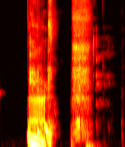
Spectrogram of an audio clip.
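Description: sneeze

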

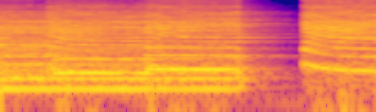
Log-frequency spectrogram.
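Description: air horn sound effect

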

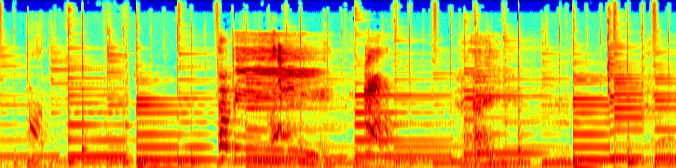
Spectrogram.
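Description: puppy barking and whimpering

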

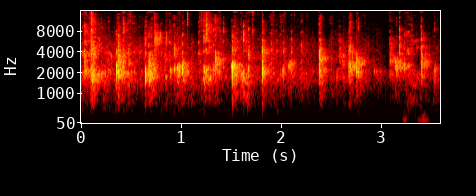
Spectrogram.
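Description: round of applause

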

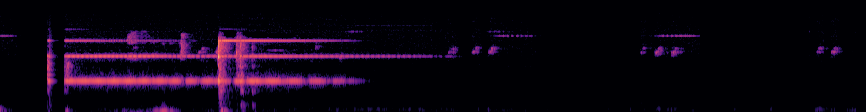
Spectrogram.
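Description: meditation bell being rung

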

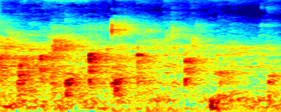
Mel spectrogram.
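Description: audience applause

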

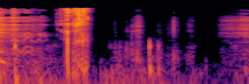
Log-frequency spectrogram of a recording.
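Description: crunching a chip

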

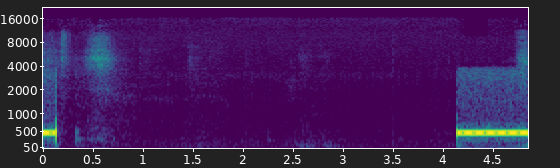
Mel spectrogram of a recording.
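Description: phone call ringing out

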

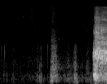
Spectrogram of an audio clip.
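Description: coughing

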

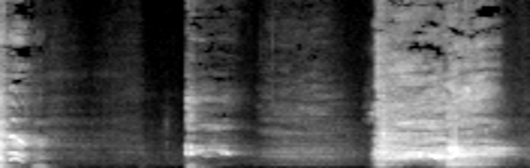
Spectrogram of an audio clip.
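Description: coughing

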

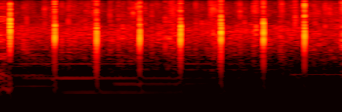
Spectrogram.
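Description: audience applauding

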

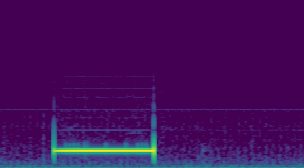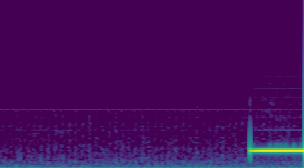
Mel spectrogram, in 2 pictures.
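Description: phone call ringing tone

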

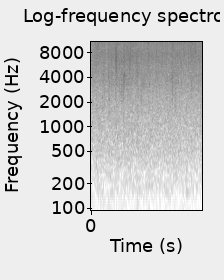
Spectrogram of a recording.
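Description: rain falling

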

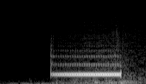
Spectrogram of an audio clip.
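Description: telephone call being dialed

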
